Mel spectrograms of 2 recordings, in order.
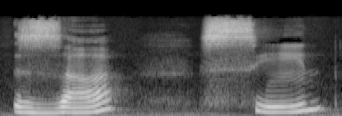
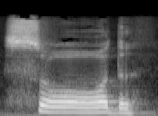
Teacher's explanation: زا اور سین باریک ہے اور صاد بہت موٹا حرف ہے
